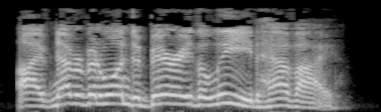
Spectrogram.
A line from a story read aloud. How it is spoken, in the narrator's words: President Gray laughed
